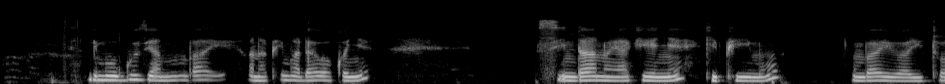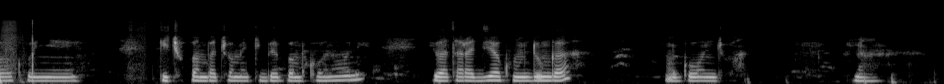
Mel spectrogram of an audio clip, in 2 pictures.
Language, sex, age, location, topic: Swahili, female, 18-24, Kisumu, health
